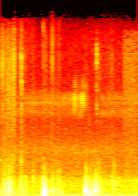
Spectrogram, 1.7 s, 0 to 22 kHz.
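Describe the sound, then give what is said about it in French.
Footsteps of someone hitchhiking along the edge of a one-way road on 13 July 2020: four soft, evenly spaced steps in a steady, unhurried rhythm over a low, constant background hum, with no voices. “Ça fait bien 20 minutes que je marche au bord de cette route à sens unique, direction je ne sais où.”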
